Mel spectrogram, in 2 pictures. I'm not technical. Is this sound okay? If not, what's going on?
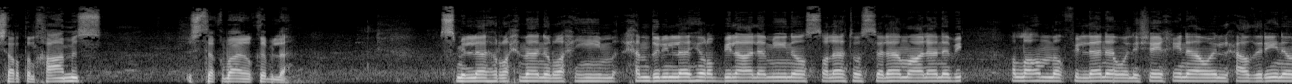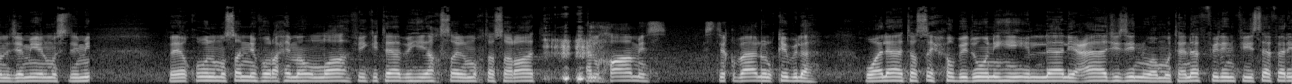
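No. There is damaged data in a compressed stream at 9.59 to 9.61 s, 11.12 s and 13.79 to 13.82 s. Each is a brief blip or chirp: the player hits corrupted bits, loses its place, and skips ahead to the next readable chunk.

From 18.80 to 20.54 s the sound turns duller, with nothing above 7.4 kHz and a faint new background hiss, though the loudness holds steady and there is no gap. This is likely the input switched to a poorer device, one with a narrower range.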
